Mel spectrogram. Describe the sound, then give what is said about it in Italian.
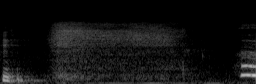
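A long, airy yawn drawn out for over a second, fairly soft, with brief bits of a voice just before and after it. “Di sbadigliare liberamente.”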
